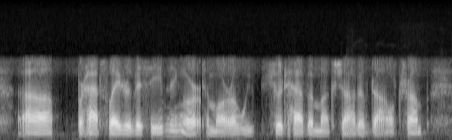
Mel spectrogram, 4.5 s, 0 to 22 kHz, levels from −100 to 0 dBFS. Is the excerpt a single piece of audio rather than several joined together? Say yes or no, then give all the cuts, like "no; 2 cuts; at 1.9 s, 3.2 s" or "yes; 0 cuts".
no; 2 cuts; at 2.0 s, 2.6 s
